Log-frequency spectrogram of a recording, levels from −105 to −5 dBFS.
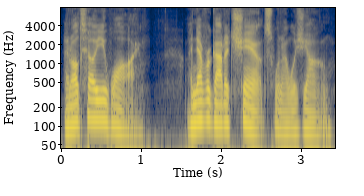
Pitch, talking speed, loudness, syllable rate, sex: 100 Hz, 245 wpm, -20 LUFS, 5.9 syllables/s, male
